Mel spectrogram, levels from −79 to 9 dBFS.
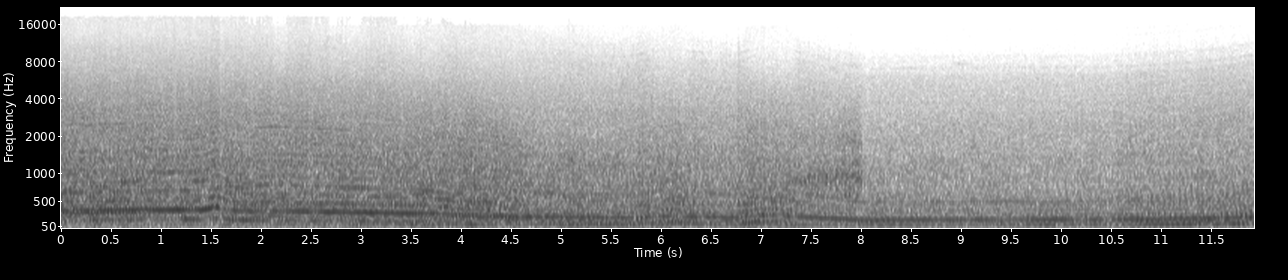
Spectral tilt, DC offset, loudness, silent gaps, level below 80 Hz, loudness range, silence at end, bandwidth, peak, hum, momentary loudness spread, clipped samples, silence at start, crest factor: -6.5 dB/octave; under 0.1%; -19 LUFS; none; -32 dBFS; 6 LU; 0 s; 18.5 kHz; -8 dBFS; none; 8 LU; under 0.1%; 0 s; 10 dB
